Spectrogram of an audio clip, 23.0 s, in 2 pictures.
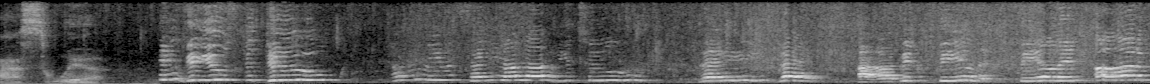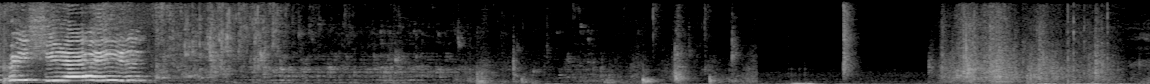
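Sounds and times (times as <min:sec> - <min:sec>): shower spray hissing: 0:00.0 - 0:14.1
woman singing: 0:01.6 - 0:13.1.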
